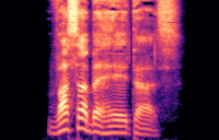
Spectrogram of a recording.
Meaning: genitive singular of Wasserbehälter
- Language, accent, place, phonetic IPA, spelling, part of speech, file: German, Germany, Berlin, [ˈvasɐbəˌhɛltɐs], Wasserbehälters, noun, De-Wasserbehälters.ogg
